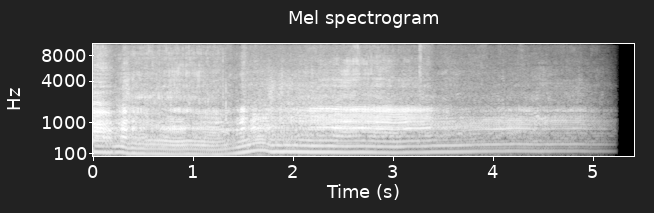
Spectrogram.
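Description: Lada rally car engine running hard at high revs, its note dipping and climbing back twice early on, then held steady while it fades out near the end.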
